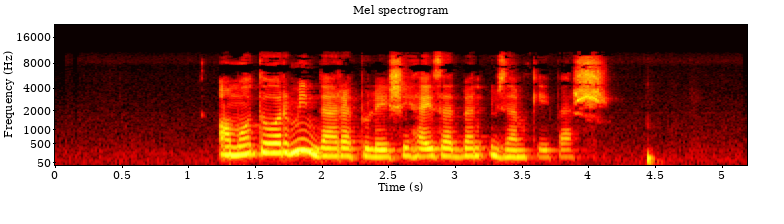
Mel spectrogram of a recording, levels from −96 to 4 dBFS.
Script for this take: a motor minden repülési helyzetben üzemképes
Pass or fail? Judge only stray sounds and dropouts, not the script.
pass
